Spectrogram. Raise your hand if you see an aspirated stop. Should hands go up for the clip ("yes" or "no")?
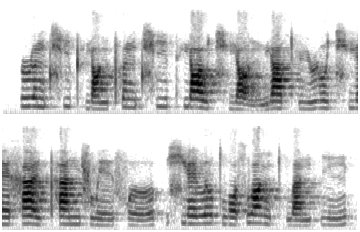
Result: yes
